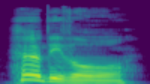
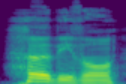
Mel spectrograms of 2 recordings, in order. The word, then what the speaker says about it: herbivore: herb by the way you pronounce the H in the word herbivore for example this stomach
